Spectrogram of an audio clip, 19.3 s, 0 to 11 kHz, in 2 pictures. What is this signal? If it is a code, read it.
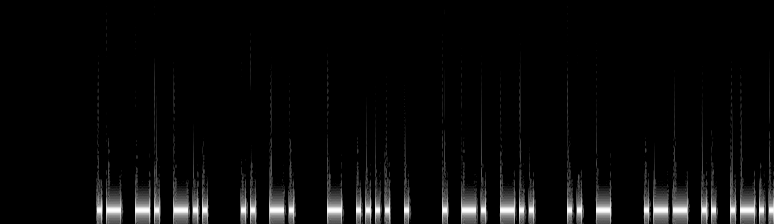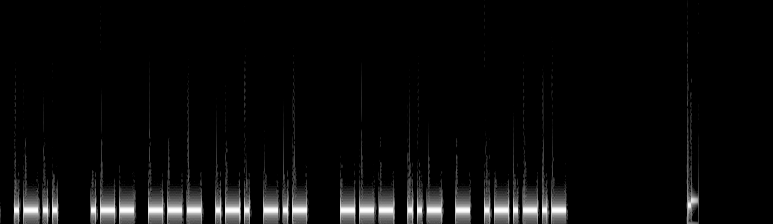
Morse code, heard as a keyed tone, about 20 wpm, 700 Hz. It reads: AND IN THE END IT WILL WORK OUT.
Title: Sentences with 3-Word Phrases - Spoken Beginning - 20wpm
